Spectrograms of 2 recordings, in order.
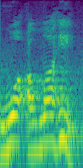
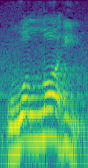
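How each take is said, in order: First: A separate glottal break comes before the second part. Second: The first sound runs straight into the next. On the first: The speaker calls it wrong. "Kita tak kata wa Allahi" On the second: The speaker calls it right. "kita kata wallahi"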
